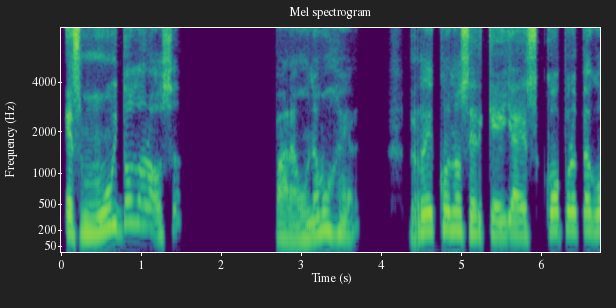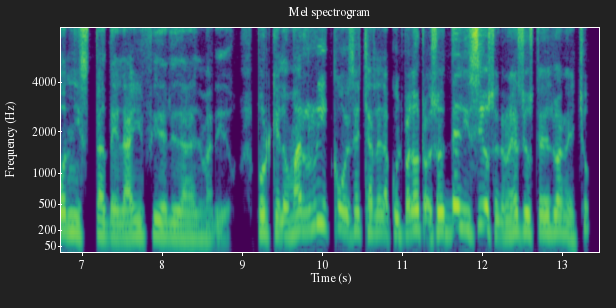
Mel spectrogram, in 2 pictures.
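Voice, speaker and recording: Man, radio host and psychologist, emphatic, rhetorical questions, slightly high voice, dry close sound. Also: lively intonation, normal speed, mellow, no room sound. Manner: acts out patients' voices in quotes. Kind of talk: radio talk on marriage therapy.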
